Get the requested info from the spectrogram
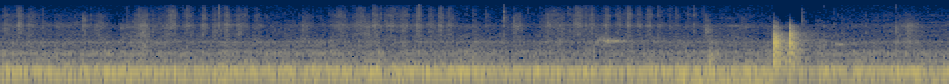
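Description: Light kitchen handling as salt and dried herbs go into a marinade bowl: scattered small clicks and scratches, with one sharp knock about three-quarters of the way in as something is set down. A steady low hum runs underneath.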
